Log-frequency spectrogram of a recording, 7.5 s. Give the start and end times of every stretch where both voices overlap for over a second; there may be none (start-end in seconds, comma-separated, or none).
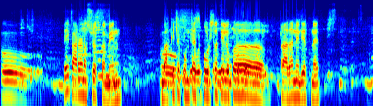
3.2-4.7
